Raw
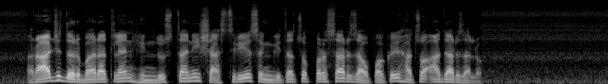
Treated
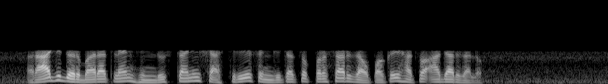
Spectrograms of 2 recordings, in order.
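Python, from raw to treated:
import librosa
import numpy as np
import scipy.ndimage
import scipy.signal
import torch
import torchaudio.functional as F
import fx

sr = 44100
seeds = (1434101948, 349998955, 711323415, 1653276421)

y = fx.brickwall_lowpass(x, sr, high_hz=1800.0)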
